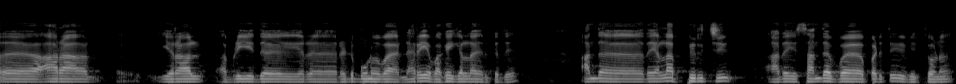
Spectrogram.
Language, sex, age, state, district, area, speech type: Tamil, male, 45-60, Tamil Nadu, Erode, rural, spontaneous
